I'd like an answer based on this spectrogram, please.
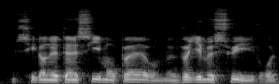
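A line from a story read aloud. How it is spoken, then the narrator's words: Firm voice, old nobleman. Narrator (French): dit le vieux gentilhomme d'une voix ferme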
